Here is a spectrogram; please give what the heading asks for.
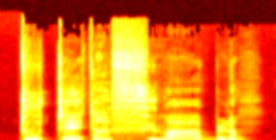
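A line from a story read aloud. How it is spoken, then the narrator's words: Moaning mimicry of another's voice. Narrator (French): gémit-il, parodiant la voix du pauvre Dixon Barnell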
